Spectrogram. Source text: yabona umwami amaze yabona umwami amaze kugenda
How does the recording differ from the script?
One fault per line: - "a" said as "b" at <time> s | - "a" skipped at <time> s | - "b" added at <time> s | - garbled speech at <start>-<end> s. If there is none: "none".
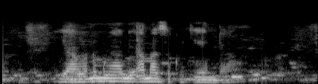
- "yabona umwami amaze" skipped at 1.7 s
